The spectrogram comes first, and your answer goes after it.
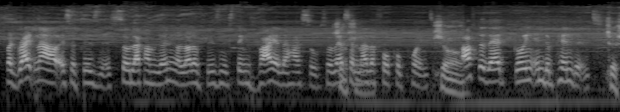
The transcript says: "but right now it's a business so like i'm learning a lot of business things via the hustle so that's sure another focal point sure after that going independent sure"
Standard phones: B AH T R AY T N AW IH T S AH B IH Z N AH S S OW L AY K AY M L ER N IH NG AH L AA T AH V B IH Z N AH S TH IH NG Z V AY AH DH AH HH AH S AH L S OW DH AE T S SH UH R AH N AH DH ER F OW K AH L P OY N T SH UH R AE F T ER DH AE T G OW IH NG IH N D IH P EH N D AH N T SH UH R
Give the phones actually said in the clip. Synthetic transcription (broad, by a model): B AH T R AY T N AW IH T S AH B IH Z N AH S S OW L AY K AY M L ER N IH NG AH L AA T AH V B IH Z N AH S TH IH NG Z V AY AH DH AH HH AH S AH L S OW DH AE T S AH N AH DH ER F OW K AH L P OY N T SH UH AE F T ER DH AE T G OW IH NG IH N D IH P EH N D AH N T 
